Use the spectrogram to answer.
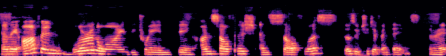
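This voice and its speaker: A woman speaks slowly in a somewhat breathy voice with ordinary pitch variation. She hardly pauses at all. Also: fairly low pitch for a woman. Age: 60s. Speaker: doctor and author. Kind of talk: interview.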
